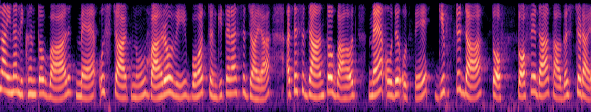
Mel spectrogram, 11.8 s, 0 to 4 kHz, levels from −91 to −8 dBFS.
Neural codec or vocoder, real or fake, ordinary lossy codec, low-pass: codec, 16 kHz, 4 kbps, FunCodec, trained on LibriTTS, 50 frames a second; fake; none; 3.6 kHz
